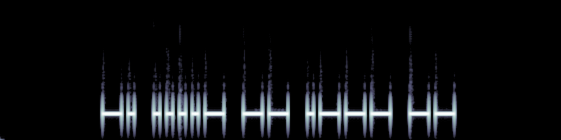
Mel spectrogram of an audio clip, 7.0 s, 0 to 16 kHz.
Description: Morse code, heard as a keyed tone, about 15 wpm, 700 Hz. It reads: N4MJM
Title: USA Call Signs - 5 Characters - 3x Character Spacing - 15wpm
